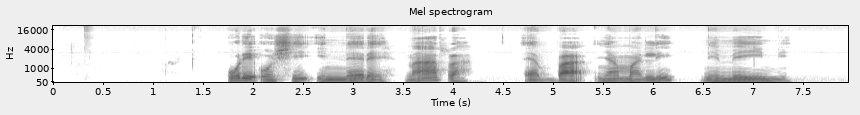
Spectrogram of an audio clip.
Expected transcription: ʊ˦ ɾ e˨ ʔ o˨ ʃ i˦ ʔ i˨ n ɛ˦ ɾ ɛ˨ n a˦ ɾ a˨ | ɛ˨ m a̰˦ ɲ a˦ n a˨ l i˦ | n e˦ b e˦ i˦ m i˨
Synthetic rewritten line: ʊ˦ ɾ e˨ ʔ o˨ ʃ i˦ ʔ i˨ n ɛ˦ ɾ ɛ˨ n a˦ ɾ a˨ | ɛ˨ b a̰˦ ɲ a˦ m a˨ l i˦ | n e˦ m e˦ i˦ n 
